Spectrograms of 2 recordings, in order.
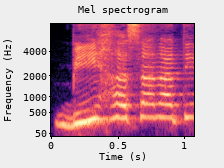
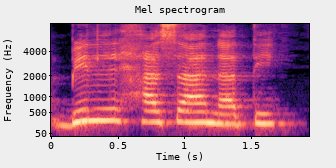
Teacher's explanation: جب الف اور لام آئے تو لام کی آواز کو ہم نے پڑھا بی حسناتی نہیں پڑھا، بالحسناتی۔ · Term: حروف قمری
